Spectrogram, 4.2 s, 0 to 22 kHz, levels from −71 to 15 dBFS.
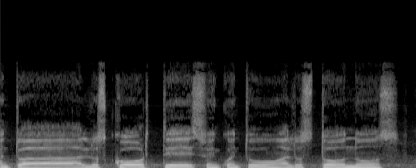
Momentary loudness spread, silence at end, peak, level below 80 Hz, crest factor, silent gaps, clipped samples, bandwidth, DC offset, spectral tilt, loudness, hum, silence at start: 5 LU; 0.05 s; 0 dBFS; -42 dBFS; 12 dB; none; under 0.1%; 14 kHz; 0.7%; -5.5 dB/octave; -12 LUFS; none; 0 s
